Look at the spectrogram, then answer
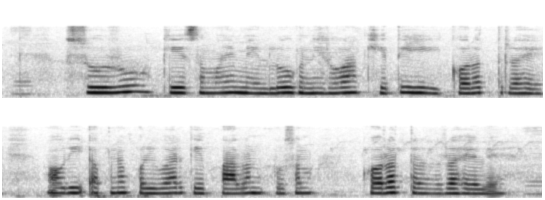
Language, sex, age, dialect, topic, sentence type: Bhojpuri, female, <18, Southern / Standard, agriculture, statement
